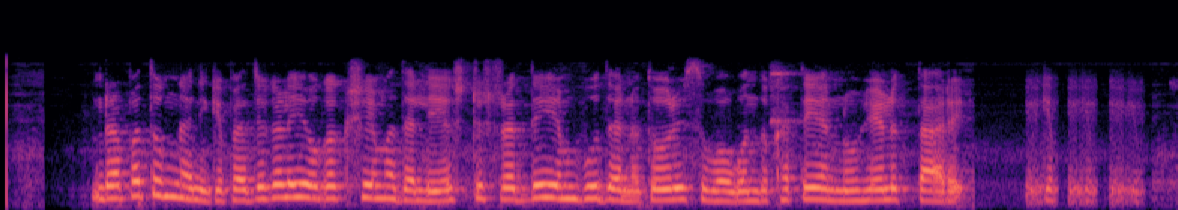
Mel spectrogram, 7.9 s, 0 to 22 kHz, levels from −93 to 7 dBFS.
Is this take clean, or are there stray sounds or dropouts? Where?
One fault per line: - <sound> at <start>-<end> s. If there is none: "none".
- laugh at 6.8-7.6 s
